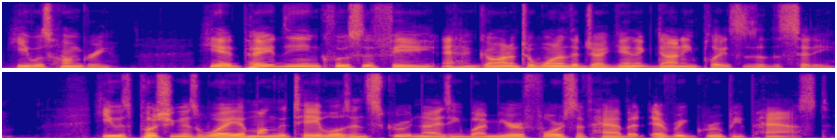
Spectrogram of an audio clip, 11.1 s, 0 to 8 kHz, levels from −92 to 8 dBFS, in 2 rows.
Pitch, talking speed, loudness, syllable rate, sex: 130 Hz, 220 wpm, -20 LUFS, 6.5 syllables/s, male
